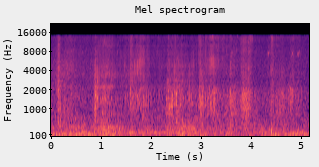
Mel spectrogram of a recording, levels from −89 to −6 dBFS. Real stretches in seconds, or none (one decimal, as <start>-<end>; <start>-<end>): 0.0-0.9; 3.4-5.2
